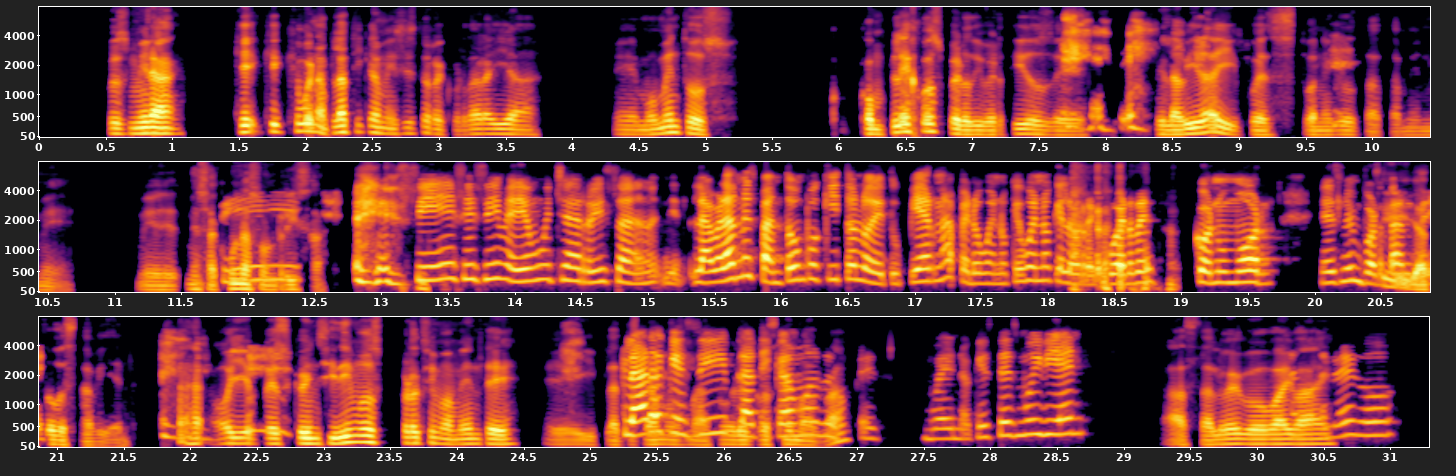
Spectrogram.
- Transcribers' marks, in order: laugh; laughing while speaking: "Sí"; laugh; laughing while speaking: "Sí"; laugh; chuckle; tapping
- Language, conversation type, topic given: Spanish, unstructured, ¿Puedes contar alguna anécdota graciosa relacionada con el deporte?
